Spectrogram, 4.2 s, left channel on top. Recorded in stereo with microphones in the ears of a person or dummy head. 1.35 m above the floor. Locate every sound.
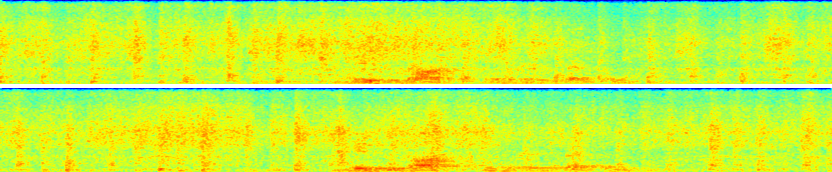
1.6 s a man speaking: 25° right (ahead or behind), 1.4 m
